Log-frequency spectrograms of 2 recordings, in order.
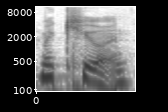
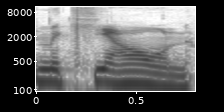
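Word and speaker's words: McKeown: essentialism yeah by greg mcewen mcewen i said mckeon but i don't think anyone knows what that means so it's mcewen yeah this is something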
